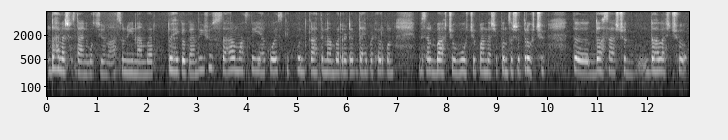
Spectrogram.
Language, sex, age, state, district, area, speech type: Kashmiri, female, 30-45, Jammu and Kashmir, Bandipora, rural, spontaneous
